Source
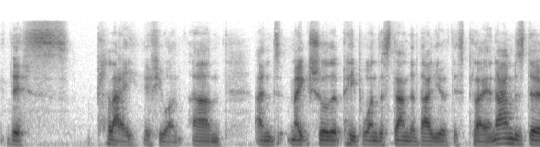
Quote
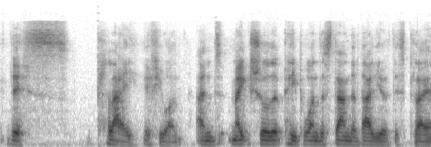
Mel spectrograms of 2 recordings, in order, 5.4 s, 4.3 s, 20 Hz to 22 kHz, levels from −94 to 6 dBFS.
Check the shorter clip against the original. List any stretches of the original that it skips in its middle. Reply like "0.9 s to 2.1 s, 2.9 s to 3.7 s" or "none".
1.8 s to 2.4 s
